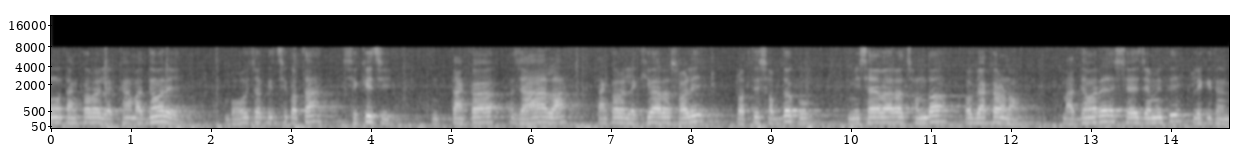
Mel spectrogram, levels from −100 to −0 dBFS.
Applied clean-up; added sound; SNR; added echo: none; Bicycle; 13 dB; none.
